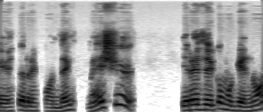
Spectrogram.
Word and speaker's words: 没事: Mei shi, la primera sílaba entonces está en segundo tono, mei, y la segunda en cuarto, shi, mei, shi.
